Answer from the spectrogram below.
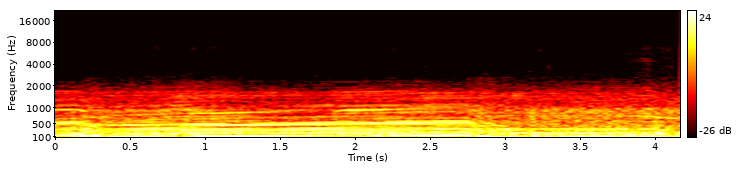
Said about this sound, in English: we'll give you a little bit of an option or opportunity to hear the exhaust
